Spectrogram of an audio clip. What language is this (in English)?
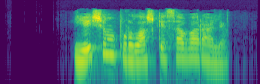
Mari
